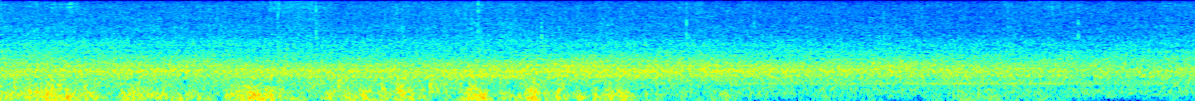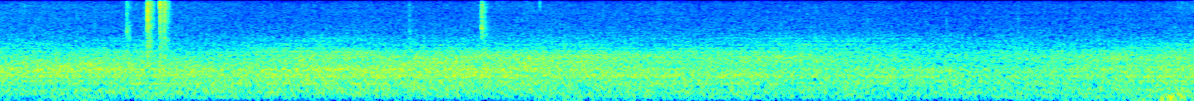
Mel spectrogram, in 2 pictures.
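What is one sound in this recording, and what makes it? A bear tears and chews grass close by.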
